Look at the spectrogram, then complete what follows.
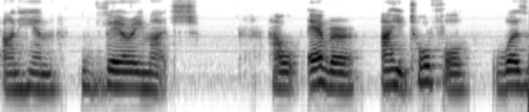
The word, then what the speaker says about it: Ahitophel: Now, what's really, really even more interesting is that Iliam is actually the son of Ahitophel. Ahitophel. It's spelled Ahitophel.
